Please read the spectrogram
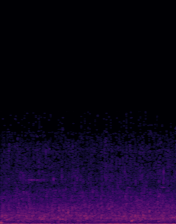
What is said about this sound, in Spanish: sonido de agua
